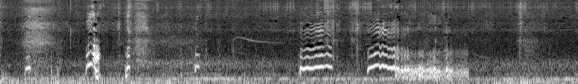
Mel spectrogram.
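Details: A dog named Spyke hunting moles lets out scattered short squeaks, then two arched, harmonic whines about a second apart, and a brief rough huff follows in a quiet outdoor setting.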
